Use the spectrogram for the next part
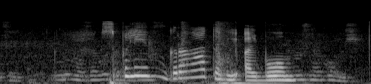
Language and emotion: Russian, positive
